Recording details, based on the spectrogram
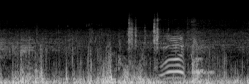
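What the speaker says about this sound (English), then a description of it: "And it's windy." Wind gusts buffet the microphone on an exposed mountain bike trail ridge at Teocalli Ridge in Crested Butte, a loud steady rumble with a brief tonal squeal, while a rider talks over it.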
